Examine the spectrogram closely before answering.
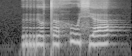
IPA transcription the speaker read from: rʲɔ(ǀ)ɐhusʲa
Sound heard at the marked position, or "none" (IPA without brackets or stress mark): t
